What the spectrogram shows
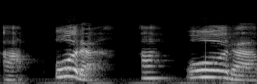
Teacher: Esse hora é muito, muito aberto no português.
